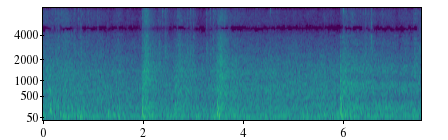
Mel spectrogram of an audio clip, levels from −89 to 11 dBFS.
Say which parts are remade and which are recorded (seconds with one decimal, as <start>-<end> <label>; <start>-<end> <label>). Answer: 0.0-1.8 recorded; 1.8-2.6 remade; 2.6-7.6 recorded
